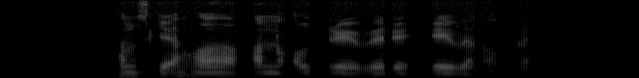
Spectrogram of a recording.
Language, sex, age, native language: Icelandic, male, 13, Thai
